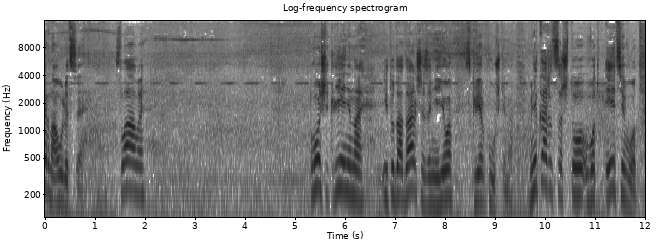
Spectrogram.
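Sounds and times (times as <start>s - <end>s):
faint high beep: 0.0s - 9.3s.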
